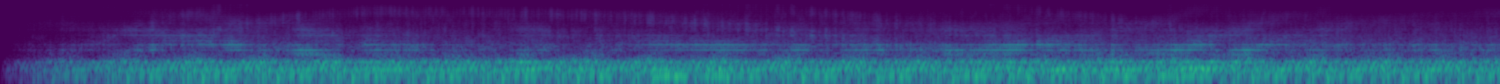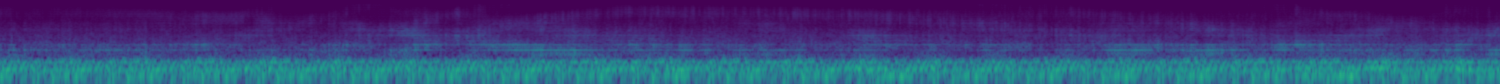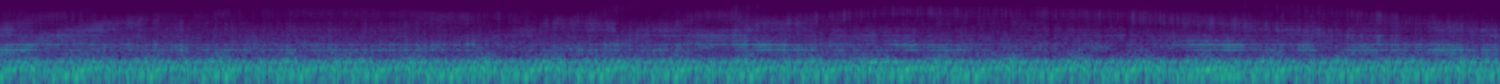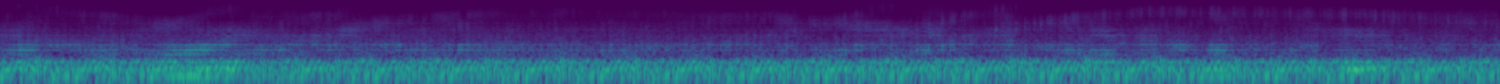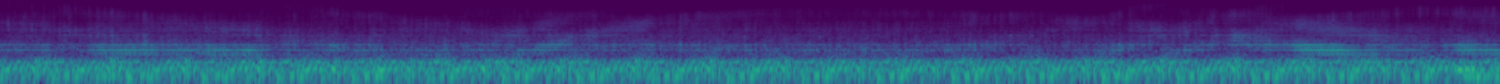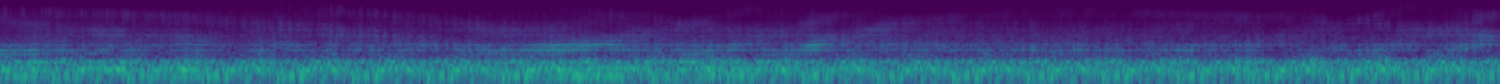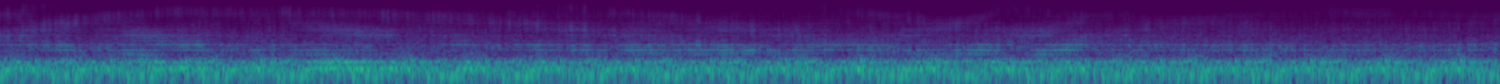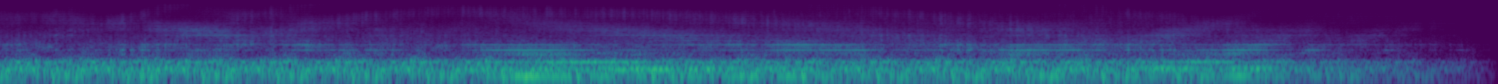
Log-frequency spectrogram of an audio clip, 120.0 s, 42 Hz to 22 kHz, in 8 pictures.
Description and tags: Noise Garden 01
1.This sample is part of the "Noise Garden" sample pack. 2 minutes of pure ambient droning noisescape. Nice harmonic noise.
noise, effect, electronic, drone, soundscape, reaktor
